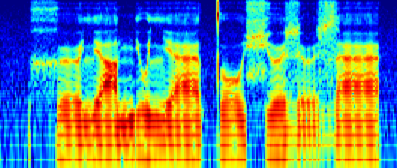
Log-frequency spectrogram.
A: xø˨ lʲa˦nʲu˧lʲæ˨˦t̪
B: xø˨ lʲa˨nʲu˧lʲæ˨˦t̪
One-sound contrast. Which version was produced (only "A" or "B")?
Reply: B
